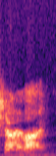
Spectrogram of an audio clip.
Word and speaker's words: Chili: And there's a town, C-H-I-L-I. They told us, well, you go to Shiloh and turn. Well, there it's just like Chile, only it's Shiloh.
